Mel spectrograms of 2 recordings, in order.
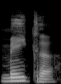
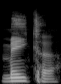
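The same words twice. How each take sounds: No difference in how they are said.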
